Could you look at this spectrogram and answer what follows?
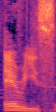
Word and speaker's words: Aries: And uh so it's pronounced Aries. Aries.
